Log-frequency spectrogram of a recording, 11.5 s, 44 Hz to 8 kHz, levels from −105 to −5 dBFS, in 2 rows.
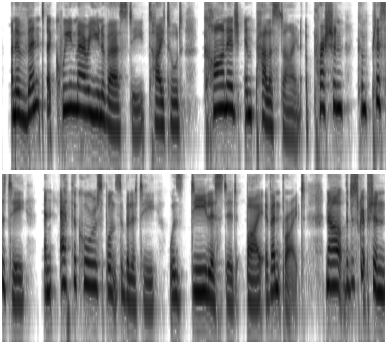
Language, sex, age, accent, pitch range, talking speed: English, female, 20-39, British, 170-255 Hz, 115 wpm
